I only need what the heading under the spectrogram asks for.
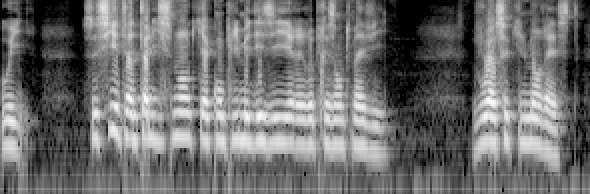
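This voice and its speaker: A man's voice: fairly high pitch, fairly even intonation, normal speed, mellow, natural voice. A man reading aloud and voicing a feverish, tormented young man near death in a storybook. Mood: grave. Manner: anguished, urgent.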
